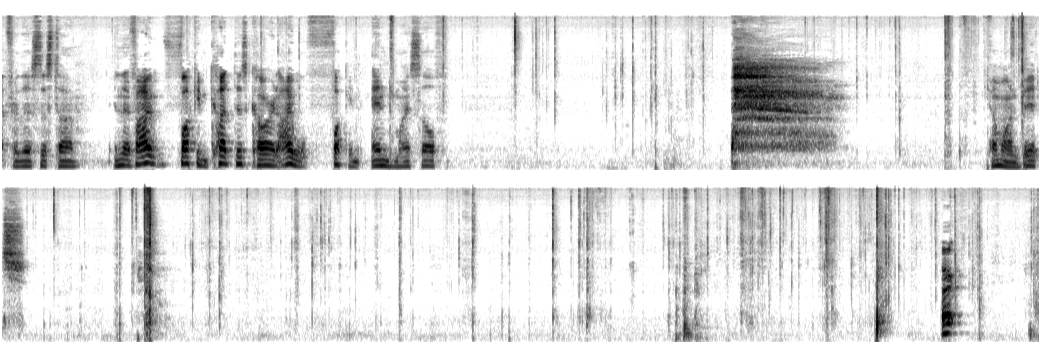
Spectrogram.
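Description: Tape crinkles and rustles as hands handle a wrapped pack.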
